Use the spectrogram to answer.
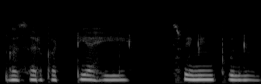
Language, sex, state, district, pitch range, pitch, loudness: Marathi, female, Maharashtra, Chandrapur, 205-220 Hz, 210 Hz, -36 LUFS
